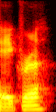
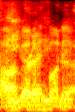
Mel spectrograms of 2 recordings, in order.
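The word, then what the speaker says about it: Akre: look we don't really look much at chuck agra is it it's a acree story if you're talking about pronouncing his name i ran into him at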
